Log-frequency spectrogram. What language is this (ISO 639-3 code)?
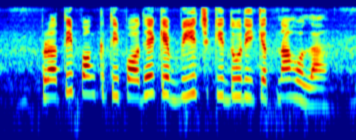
bho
